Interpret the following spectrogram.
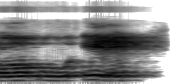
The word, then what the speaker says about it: our: Se utiliza el adjetivo posesivo our, que se escribe O-U-R, pero para fines prácticos lo vamos a escribir como una A, W-E-I-R, our, ¿ya? Esa W pronunciarlo como si fuese de water, hour, agua, ¿ya?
